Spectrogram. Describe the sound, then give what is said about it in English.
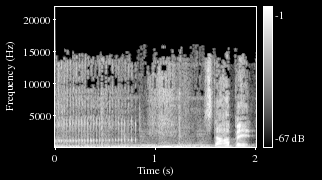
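A snoring sound effect plays, a low, droning rasp lasting over a second, followed by a brief burst of someone talking over it. “Don't play snoring sounds and don't play the blah, blah, blah song.”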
